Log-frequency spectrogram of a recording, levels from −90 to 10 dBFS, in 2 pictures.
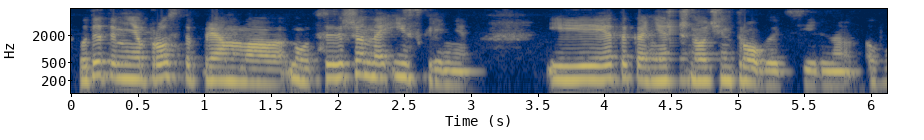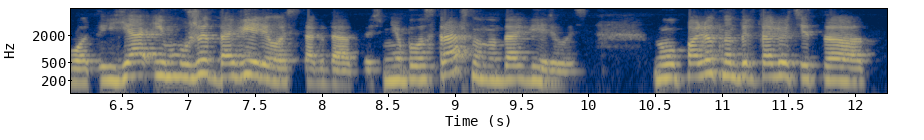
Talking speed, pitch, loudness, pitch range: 160 wpm, 210 Hz, -18 LUFS, 185-235 Hz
